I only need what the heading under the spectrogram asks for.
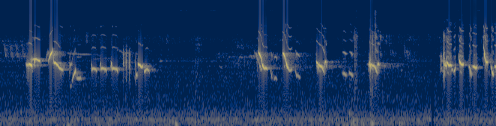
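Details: Baltimore Oriole (Icterus galbula) singing three bursts of clear, flute-like whistled notes, some in quick pairs and slurred phrases, separated by pauses of a second or two.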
